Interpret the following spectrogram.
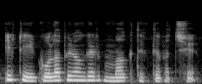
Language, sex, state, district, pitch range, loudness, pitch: Bengali, male, West Bengal, Cooch Behar, 160-195 Hz, -15 LUFS, 175 Hz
